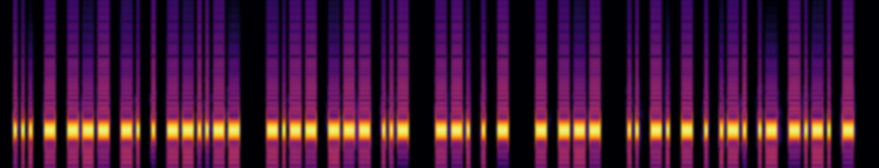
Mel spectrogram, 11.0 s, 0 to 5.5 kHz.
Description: Morse code, heard as a keyed tone, about 25 wpm, 600 Hz. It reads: STONE, YOU GET TO INTERACT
